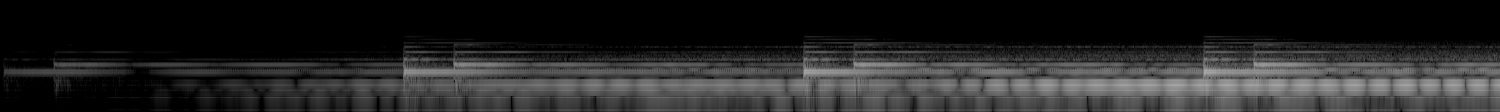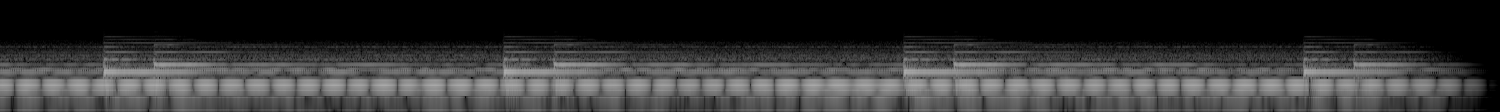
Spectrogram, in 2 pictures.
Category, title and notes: Music > Solo instrument
Motive - Horror Atmosphere (Preview)
A dark and brooding piano track with criminal undertones. Great for crime documentaries, shadowy cityscapes, or intense narrative scenes.
cinematic, city, crime, film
